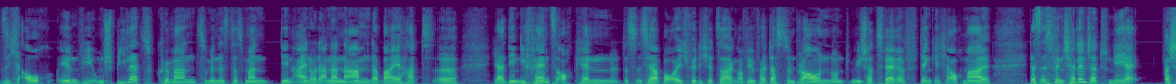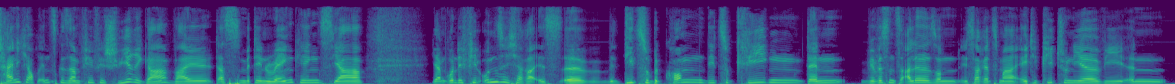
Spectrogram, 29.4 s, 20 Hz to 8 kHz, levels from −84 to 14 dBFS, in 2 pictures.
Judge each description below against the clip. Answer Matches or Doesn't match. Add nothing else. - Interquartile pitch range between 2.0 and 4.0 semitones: Matches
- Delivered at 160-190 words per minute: Matches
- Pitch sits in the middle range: Matches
